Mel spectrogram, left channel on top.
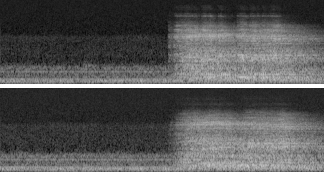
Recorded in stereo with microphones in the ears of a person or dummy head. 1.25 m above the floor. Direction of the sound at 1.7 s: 75° left (ahead or behind).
